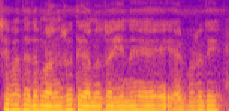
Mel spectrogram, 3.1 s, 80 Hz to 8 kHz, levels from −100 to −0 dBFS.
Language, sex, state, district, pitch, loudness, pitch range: Chakma, male, Tripura, Dhalai, 120 Hz, -15 LUFS, 115-120 Hz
